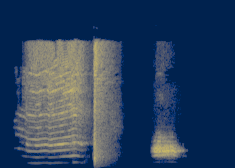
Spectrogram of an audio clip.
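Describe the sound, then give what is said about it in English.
A voice mimics a mosquito's thin, nasal whine, cut off abruptly by one sharp slap as a person hits themselves trying to catch a mosquito that landed on them, then a brief breathy hiss a moment later. “because you hit yourself trying to catch the mosquito that landed on you.”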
